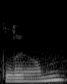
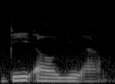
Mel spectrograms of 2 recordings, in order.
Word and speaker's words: Blum: There is a guy, Ralph Bloom, or Blum, I don't know how do you say his name. It's Blum.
